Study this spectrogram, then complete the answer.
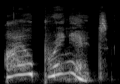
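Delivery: put-on high, girlish eager offer; eager cry. A narrator's reading. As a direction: pitch it high, keen to help. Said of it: "Wendy cried, always glad to be of service".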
